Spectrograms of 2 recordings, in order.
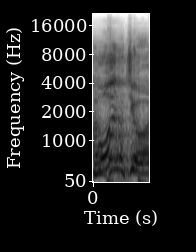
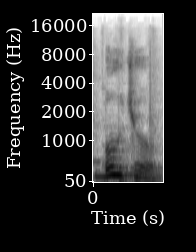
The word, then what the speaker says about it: bonjour: Bonjour itu apa bonjour tau? Karena pembacaannya seakan-akan itu bonjour gitu ya. Kalau orang Prancis itu huruf terakhir nggak dibaca, nggak pernah dibaca aja.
